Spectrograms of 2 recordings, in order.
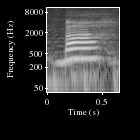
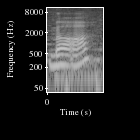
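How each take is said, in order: First: The pitch stays high and level. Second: The pitch rises from middle to high. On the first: It means mother. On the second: It means numb.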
